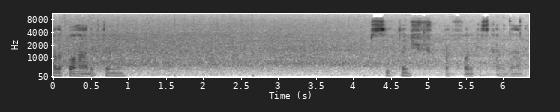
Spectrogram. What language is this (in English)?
Portuguese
